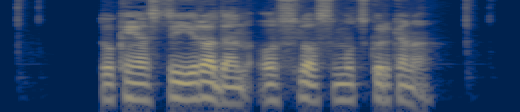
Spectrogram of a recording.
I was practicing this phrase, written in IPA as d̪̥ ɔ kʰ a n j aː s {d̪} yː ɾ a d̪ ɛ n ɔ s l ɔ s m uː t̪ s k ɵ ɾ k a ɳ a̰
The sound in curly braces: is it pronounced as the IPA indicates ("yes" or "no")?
no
